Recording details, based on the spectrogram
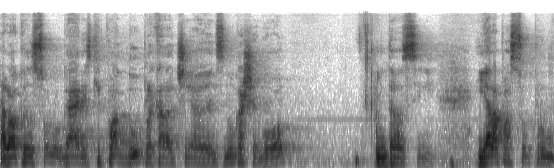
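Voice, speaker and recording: Speaking at a fairly quick pace with ordinary pitch variation, a man leaves long, frequent pauses. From Brazil, São Paulo. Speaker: TV director and tour guide; tour guide. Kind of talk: casual interview chat. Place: home room. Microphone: lapel.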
